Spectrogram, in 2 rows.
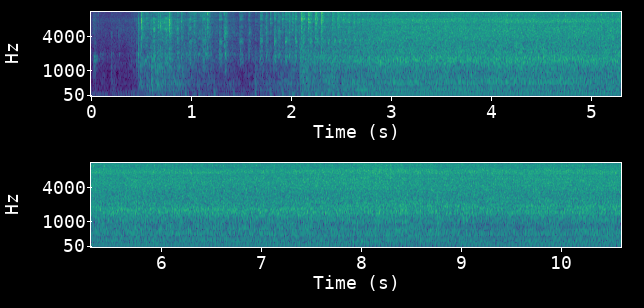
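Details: $40 roadside lawnmower that leaked fuel and surged, restarted after carburetor fix drilling the jet hole one size up: catches after a couple of pulls and runs steady and even with no hunting or surging; normal running, repair successful.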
